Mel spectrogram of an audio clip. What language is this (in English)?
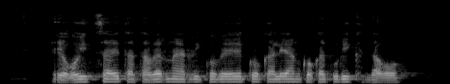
Basque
